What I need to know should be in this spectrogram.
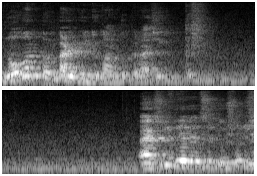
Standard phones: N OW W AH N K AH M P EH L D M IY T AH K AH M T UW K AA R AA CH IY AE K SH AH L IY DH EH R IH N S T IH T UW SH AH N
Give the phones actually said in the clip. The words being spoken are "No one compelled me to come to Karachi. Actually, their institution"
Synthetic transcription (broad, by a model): N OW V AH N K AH M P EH N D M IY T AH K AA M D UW K AA R AA CH IY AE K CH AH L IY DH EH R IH N S T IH T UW SH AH N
